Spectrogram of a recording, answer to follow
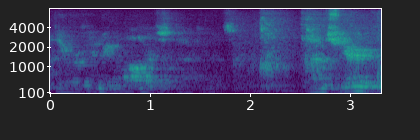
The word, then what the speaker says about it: Auler: And I chased down Shirley Maddox to get the correct pronunciation of Henry's last name, which she says is Auler, not Auler.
